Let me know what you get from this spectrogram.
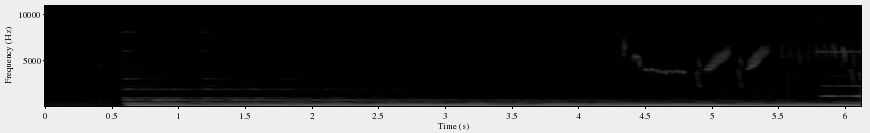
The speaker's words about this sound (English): Can a bird sing only the song it knows? Or can it learn a new song? Said the lovely, lonely Lady Vampire, running the elegant scalpel of her fingernail along the bars of the cage in which her pet bird sang.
